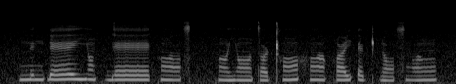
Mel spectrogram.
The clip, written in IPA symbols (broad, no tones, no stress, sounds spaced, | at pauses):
n̪ e ŋ ɗ ɛː j ɔ̃ k ɡ ɛː k ɔ̃ː sˤ kː ɔ̃ j ɔ̃ t ɔ ʈʰ ɔ̃ h ɔ̃ qʷ i ʔ ɛ ʈ ɗ õ sˤ ŋ õ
